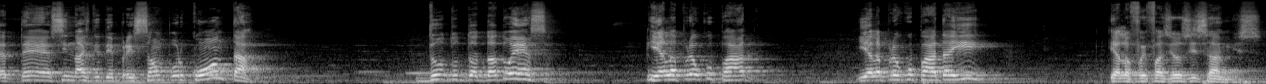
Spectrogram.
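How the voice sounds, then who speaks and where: High-voiced Brazilian pastor preaching fervently. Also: male voice. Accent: Brazilian Portuguese. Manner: fervent preaching, rising to shouts, with many hallelujahs. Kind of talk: sermon. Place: church.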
